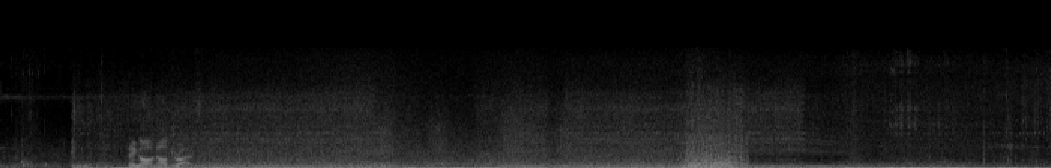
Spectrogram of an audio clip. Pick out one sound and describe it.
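A boat engine starts and roars steadily.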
